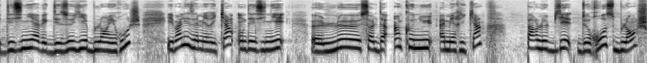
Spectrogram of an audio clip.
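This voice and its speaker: A woman's voice: on the high side, a little mellow. A woman giving an informal history lecture, often hesitating and restarting her sentences. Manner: hesitant, many restarts and fillers. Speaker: speaker giving a history talk.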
